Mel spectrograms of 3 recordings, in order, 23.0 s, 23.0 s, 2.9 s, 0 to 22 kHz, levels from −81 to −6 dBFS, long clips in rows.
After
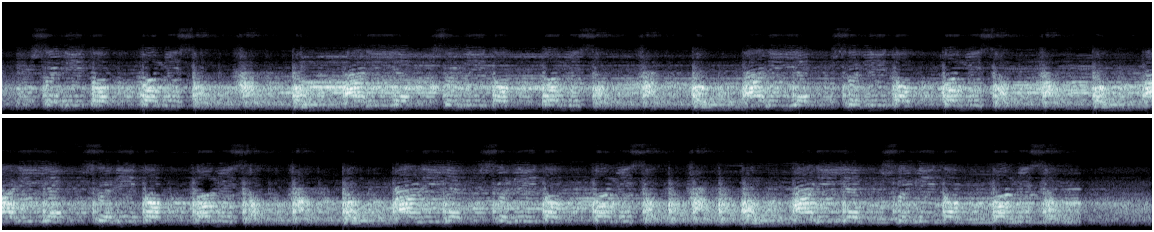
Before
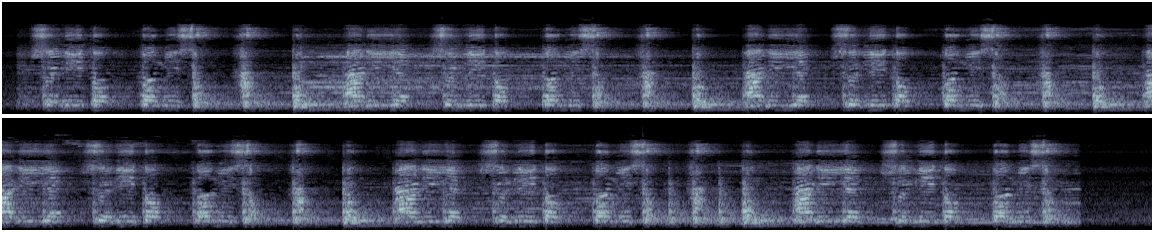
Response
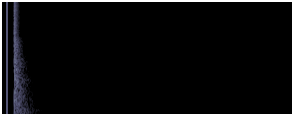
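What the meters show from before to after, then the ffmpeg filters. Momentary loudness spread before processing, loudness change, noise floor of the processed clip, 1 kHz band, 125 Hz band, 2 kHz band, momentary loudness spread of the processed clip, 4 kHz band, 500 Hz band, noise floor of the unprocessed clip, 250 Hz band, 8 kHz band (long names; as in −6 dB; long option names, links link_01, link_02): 8 LU, +10.5 dB, −31 dBFS, +17.5 dB, can't be measured, +1.0 dB, 9 LU, below −10 dB, +11.5 dB, −47 dBFS, +4.0 dB, below −25 dB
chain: -filter_complex "[0:a]highpass=500,asplit=2[link_01][link_02];[link_02]acompressor=mode=upward:threshold=-30dB:ratio=2.5,volume=-1dB[link_03];[link_01][link_03]amix=inputs=2:normalize=0,alimiter=limit=-17dB:level=0:latency=1:release=46,lowpass=frequency=890:width_type=q:width=4.9,aecho=1:1:255:0.2,volume=6.5dB"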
